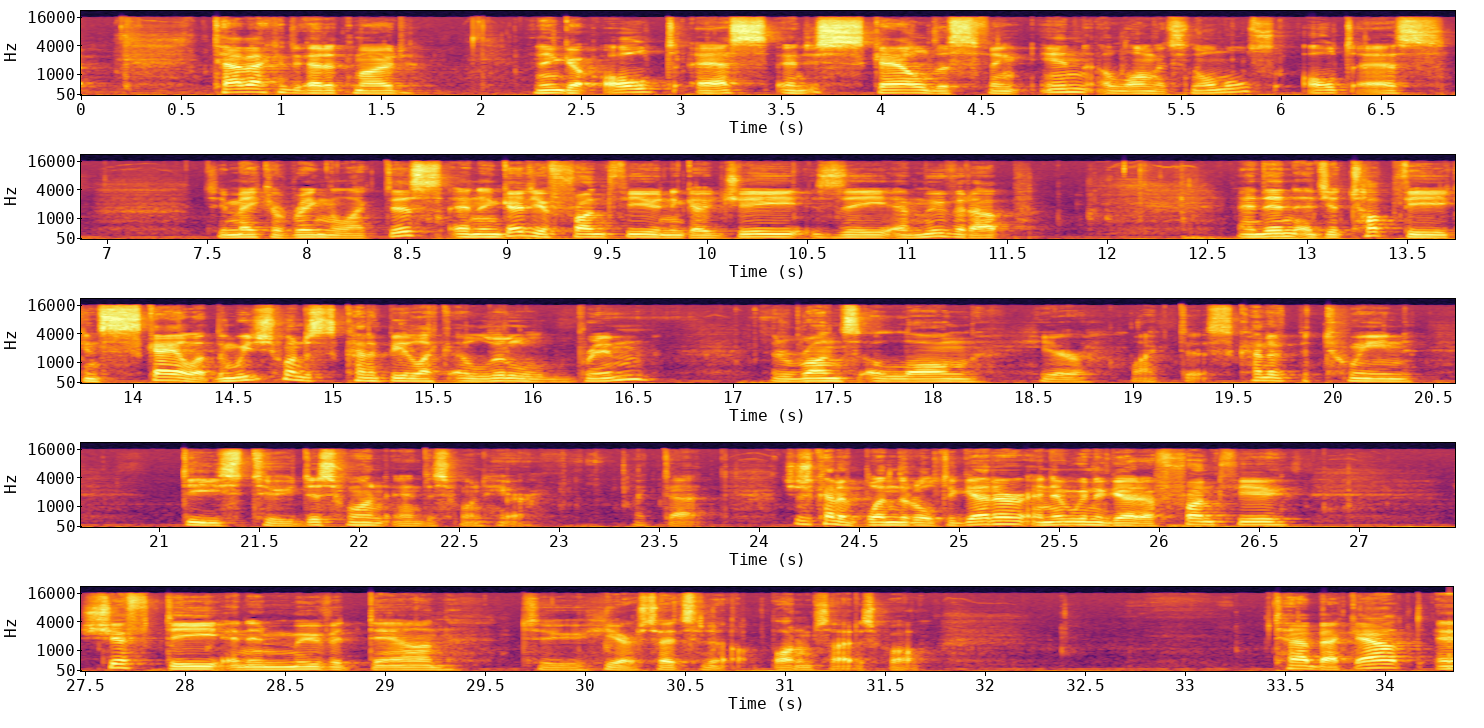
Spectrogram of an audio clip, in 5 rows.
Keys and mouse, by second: 0.8 Tab, 3.0 alt+s, 4.8 z, 5.3 shift+click, 5.8 alt+s, 9.0 KP_1, 10.0 g, 12.4 KP_7, 12.8 z, 14.1 s, 17.0 g, 19.3 s, 23.0 g, 26.0 KP_1, 26.5 z, 27.8 shift+d, 30.2 z, 33.8 Tab.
